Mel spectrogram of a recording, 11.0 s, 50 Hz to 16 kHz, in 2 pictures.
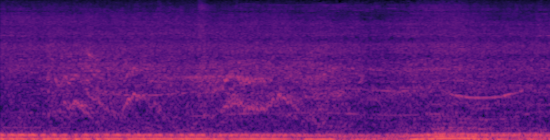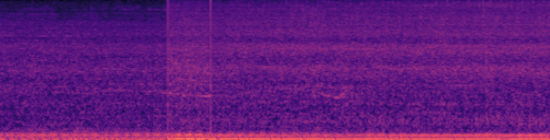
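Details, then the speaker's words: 1.8T-swapped Toyota MR2 on a base map, driving at light throttle: steady even engine drone pulling cleanly, no knocks or misses; normal running. "As you can see, it drives. Sounds good too. This is just a base map, but it runs lovely."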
